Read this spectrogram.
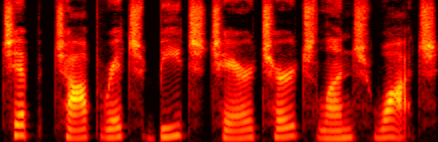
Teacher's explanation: Notice how each word has that quick explosive ch burst at the beginning or in the middle of the word. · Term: ch sound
